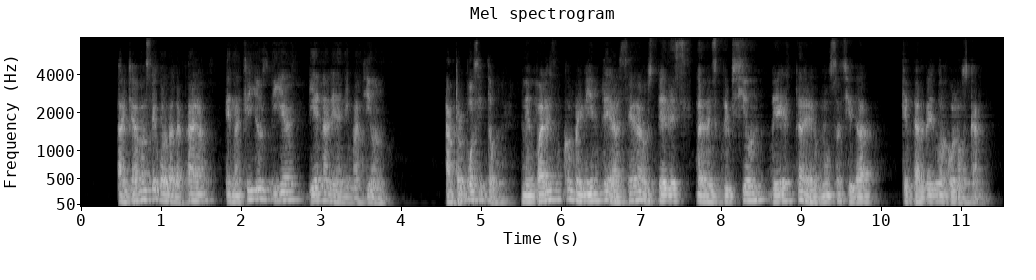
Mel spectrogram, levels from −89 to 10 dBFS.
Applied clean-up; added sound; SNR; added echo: neural mask model DeepFilterNet 3.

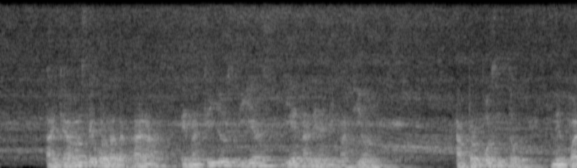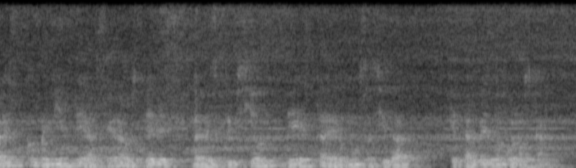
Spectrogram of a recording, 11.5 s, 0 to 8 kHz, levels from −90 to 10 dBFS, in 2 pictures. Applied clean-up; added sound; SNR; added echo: none; Domestic sounds, home sounds; 16 dB; reverberation time 0.9 s.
